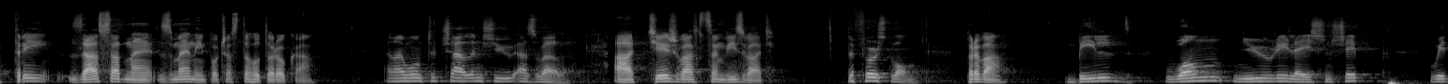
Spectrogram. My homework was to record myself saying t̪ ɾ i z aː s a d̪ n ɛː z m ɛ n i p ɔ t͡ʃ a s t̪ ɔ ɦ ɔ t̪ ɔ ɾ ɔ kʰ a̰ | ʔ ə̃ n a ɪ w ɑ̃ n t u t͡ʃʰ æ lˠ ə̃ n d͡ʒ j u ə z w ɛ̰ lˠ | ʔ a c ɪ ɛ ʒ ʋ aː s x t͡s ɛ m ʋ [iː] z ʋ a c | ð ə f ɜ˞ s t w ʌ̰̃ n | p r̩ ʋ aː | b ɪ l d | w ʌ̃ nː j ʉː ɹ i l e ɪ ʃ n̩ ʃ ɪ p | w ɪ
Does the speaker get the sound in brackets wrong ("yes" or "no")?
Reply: yes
